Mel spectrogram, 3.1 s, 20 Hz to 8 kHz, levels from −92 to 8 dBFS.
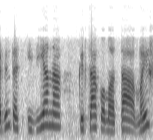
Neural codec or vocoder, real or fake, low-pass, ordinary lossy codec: none; real; 7.2 kHz; AAC, 32 kbps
